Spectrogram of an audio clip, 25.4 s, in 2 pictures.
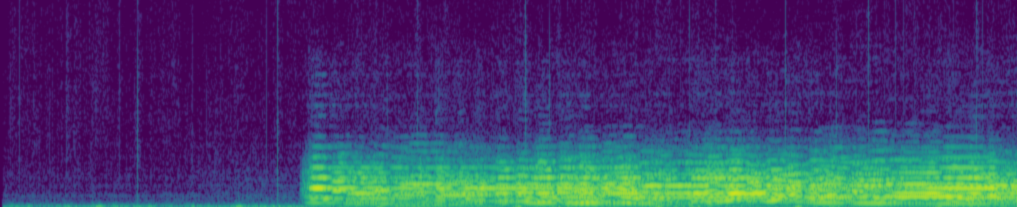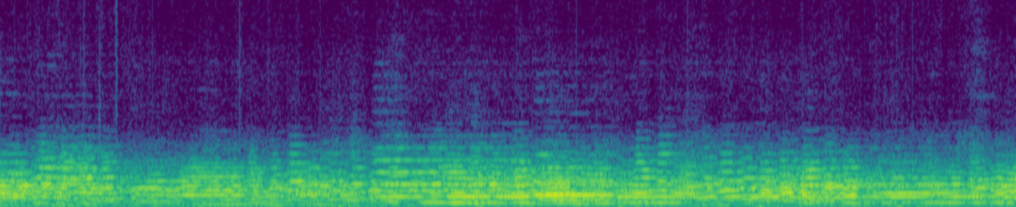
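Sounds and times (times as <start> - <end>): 
baroque music: 3.8 - 25.4.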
